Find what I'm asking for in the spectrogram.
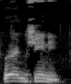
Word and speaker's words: Bertoncini: Bertoncini.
